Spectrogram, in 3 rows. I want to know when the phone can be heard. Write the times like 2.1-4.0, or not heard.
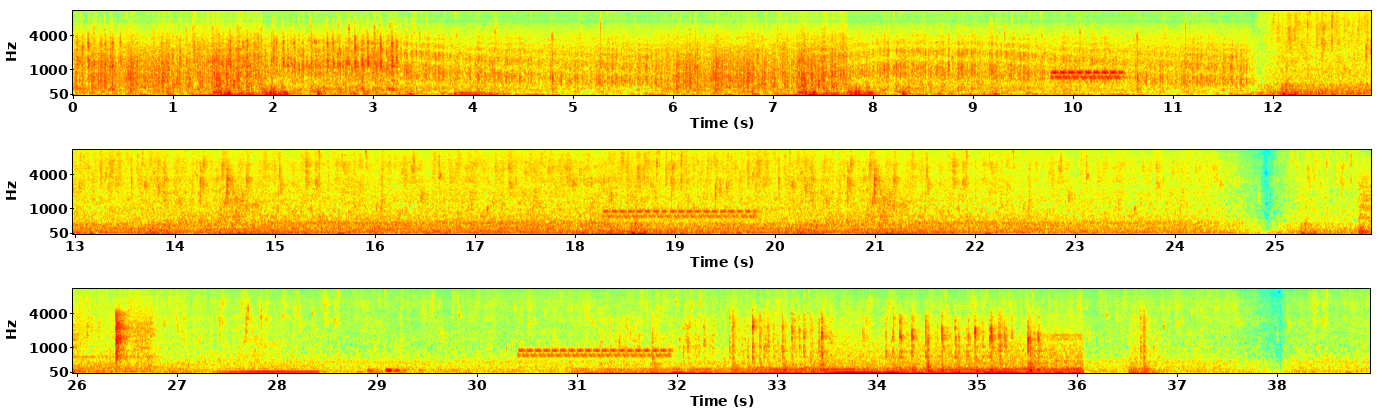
9.8-10.6, 18.2-19.9, 30.4-32.0.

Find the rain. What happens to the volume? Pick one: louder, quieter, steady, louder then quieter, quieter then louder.
quieter.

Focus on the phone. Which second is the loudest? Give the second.
10 s.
